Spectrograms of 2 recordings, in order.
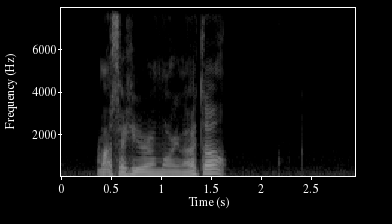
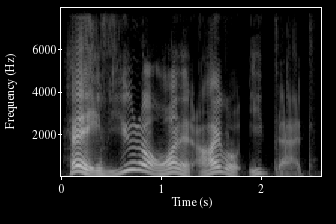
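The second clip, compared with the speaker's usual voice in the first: loud, higher, playful offer; joking; 8 semitones higher, 12 dB louder than usual. Retold or imitated. To the rich guest at dinner, a loud joking offer. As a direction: tease them that you'll eat it.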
